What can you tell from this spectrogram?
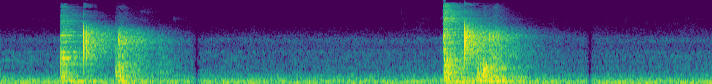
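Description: Two pool shots: a cue tip striking the cue ball, then the sharp clack of billiard balls hitting each other, with a short echo off hard surfaces. The first shot comes about half a second in with a second clack soon after; the second comes about four and a half seconds in.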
